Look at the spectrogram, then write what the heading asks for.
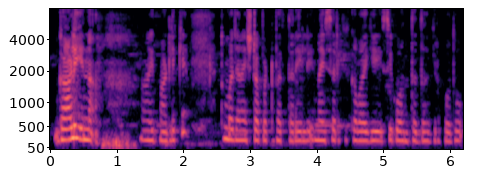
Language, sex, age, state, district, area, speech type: Kannada, female, 45-60, Karnataka, Chikkamagaluru, rural, spontaneous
